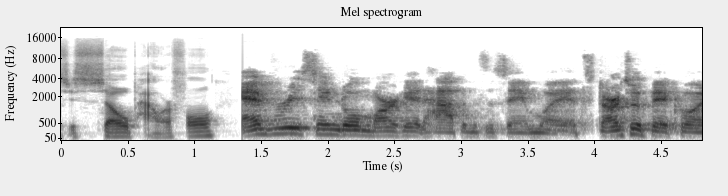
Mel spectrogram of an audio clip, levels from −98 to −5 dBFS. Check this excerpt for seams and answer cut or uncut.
cut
